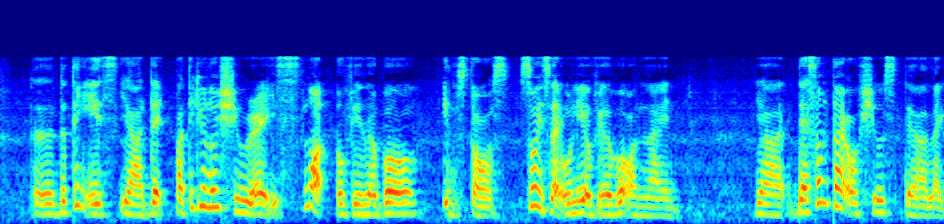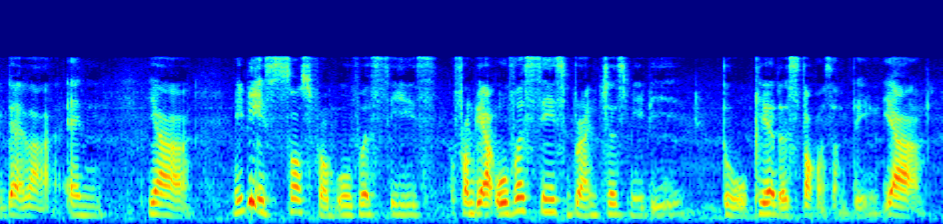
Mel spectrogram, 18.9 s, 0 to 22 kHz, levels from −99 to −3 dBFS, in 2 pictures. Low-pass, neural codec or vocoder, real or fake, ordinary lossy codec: none; codec, 16 kHz, 4 kbps, FunCodec, trained on LibriTTS, 50 frames a second; fake; none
